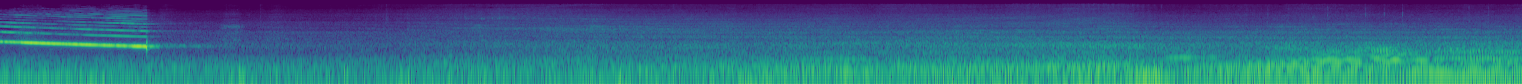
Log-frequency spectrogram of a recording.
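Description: Fire department ambulance's electronic siren gliding down in pitch and cutting off suddenly about a second and a half in. Then steady engine and traffic noise that slowly grows louder.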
